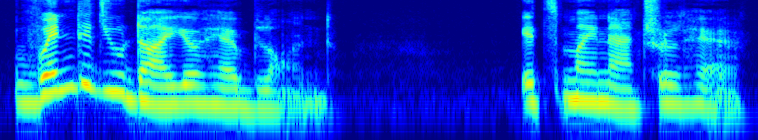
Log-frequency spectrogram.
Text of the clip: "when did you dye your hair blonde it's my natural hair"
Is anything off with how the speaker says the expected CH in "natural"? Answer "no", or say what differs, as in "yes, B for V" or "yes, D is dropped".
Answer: no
